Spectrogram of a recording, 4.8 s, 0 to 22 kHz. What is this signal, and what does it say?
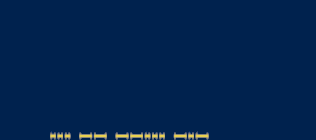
Morse code, heard as a keyed tone, about 21 wpm, 700 Hz. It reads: SM7K
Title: DXCC-100 Call Signs - 4 Characters - Repeated 2x - 22wpm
